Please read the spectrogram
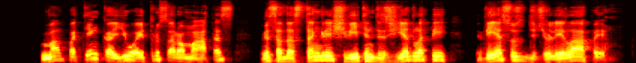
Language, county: Lithuanian, Šiauliai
